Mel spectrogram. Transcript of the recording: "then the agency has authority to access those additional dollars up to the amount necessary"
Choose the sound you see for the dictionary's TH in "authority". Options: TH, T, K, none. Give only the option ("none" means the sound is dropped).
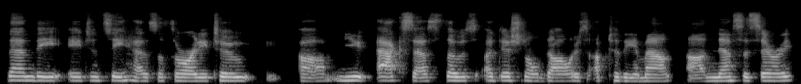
TH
